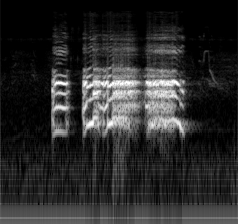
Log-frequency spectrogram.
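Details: Young rooster on a poultry farm, among young chickens playing in the soil, gives a short crow: a brief opening note, then a long harmonic strained phrase, a slight dip, and a final drawn-out section.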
